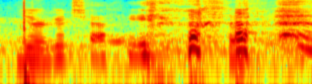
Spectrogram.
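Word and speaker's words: Yirgacheffe: Well, I think it's Yirgacheffi.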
